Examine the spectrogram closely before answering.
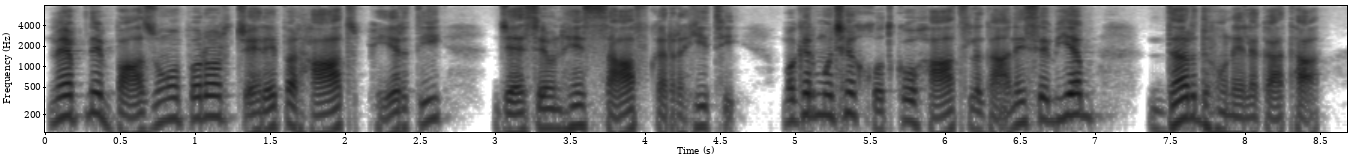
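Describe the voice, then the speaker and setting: Animated male storyteller, dry close sound. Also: medium pitch, unhurried, no room sound. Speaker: story narrator. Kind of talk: dramatic scripted first-person story narration.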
